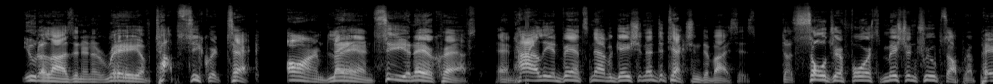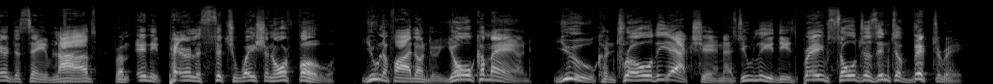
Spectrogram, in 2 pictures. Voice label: Children's Museum (French)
